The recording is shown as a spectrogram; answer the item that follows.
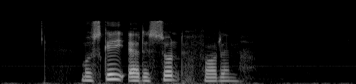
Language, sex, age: Danish, female, 35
